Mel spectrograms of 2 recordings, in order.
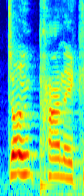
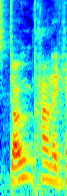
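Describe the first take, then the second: First: Higher, louder don't panic; louder anxious plea. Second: Said in the usual way. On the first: Real, not acted. Manager shouting to the players, anxious and loud. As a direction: beg them not to panic while panicking.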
